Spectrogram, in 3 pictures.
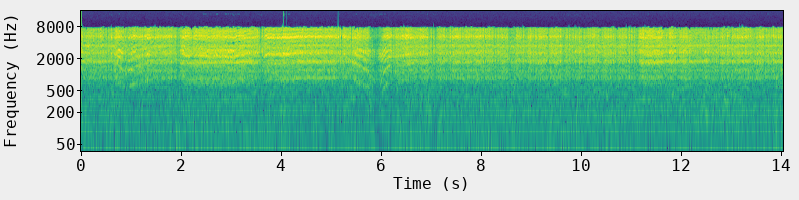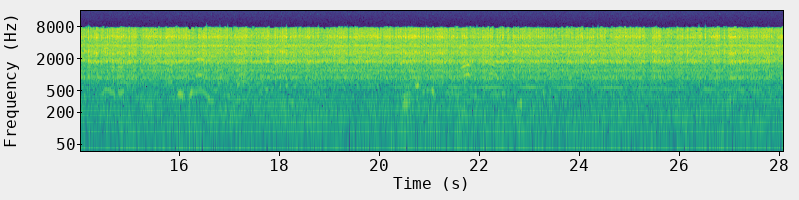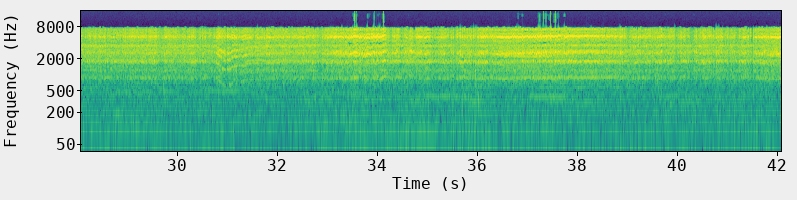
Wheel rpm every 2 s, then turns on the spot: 200, 220, 200, 180, 230, 240, 230, 230, 240, 230, 230, 230, 240, 230, 230, 210, 220, 230, 220, 230, 230.
none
